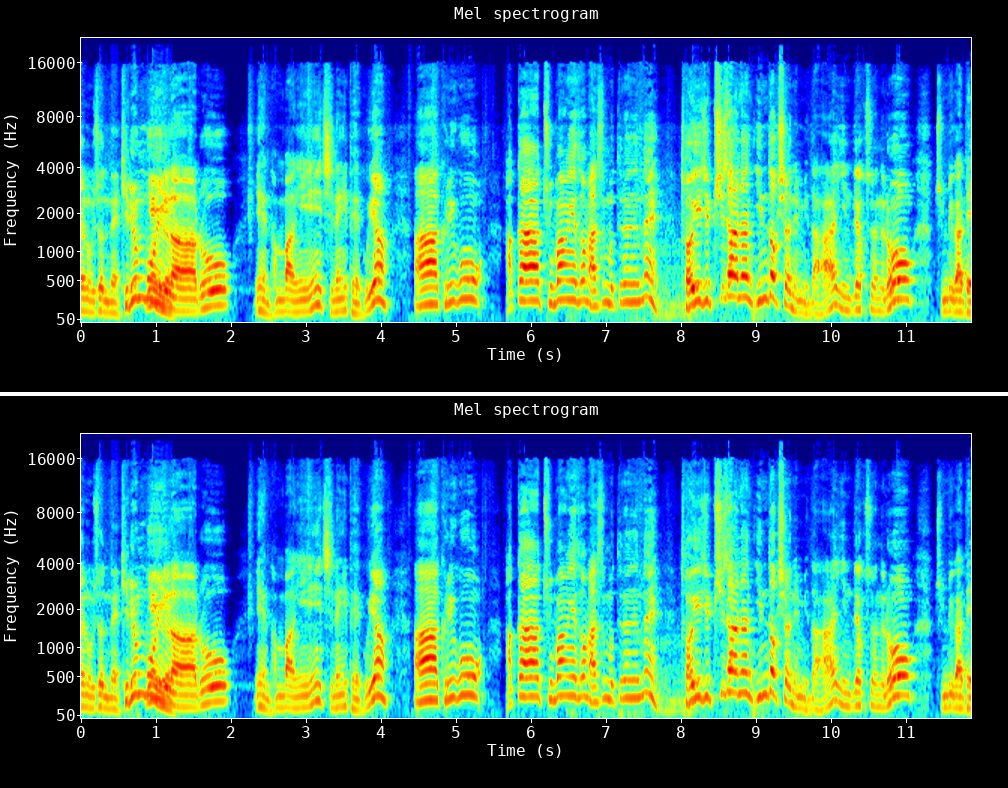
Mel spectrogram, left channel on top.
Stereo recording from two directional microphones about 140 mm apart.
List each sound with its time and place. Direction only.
0.0 s a man's voice: 20° right (ahead or behind); by 3.8 s 5° right (ahead or behind)
3.8 s speech: 20° right (ahead or behind)
4.4 s mantra: 55° right (ahead or behind)
5.6 s speech: 30° right (ahead or behind); by 7.7 s 5° right (ahead or behind)
8.0 s a man's voice: 5° left (ahead or behind)
11.5 s speech: 15° left (ahead or behind)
